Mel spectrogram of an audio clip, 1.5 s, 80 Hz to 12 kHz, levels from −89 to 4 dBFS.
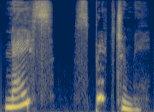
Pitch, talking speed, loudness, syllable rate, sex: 220 Hz, 155 wpm, -17 LUFS, 3.1 syllables/s, female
